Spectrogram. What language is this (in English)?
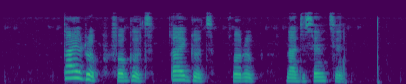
Nigerian Pidgin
